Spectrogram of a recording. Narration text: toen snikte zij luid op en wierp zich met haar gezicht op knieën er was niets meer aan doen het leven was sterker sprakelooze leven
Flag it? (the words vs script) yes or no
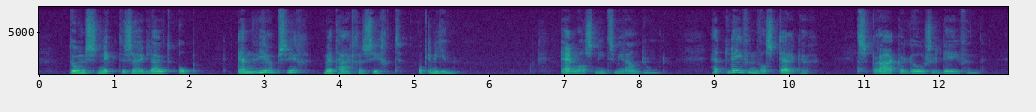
no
